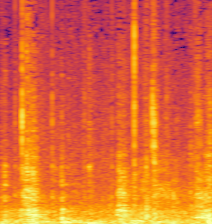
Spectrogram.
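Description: A few faint clicks and light knocks from handling the steel shed door's top rail and fittings.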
